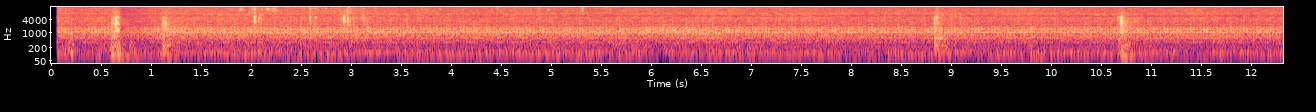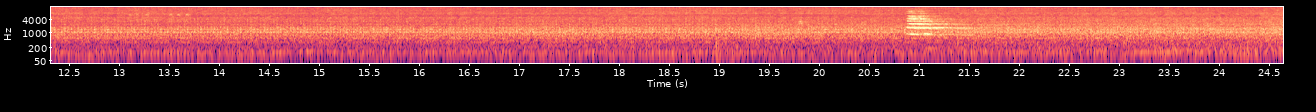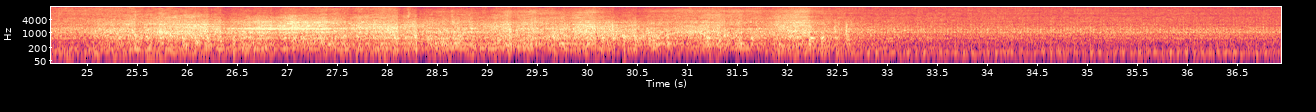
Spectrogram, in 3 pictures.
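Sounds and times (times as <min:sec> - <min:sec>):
electric train passing: 0:01.3 - 0:36.9
short horn toot: 0:20.8 - 0:21.8.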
